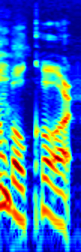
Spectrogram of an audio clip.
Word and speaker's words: Mumblecore: Ela começou a carreira dela no Mumble, Mumblecore, chama é assim? Como é que pronuncia? Mumblecore, isso.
